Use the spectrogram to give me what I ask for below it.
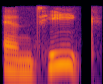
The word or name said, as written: antique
